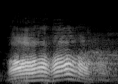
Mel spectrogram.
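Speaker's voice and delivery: loud mocking spoken ha ha; taunting laugh. Shown as a demonstration. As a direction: laugh them off scornfully. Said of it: "what I say to C N N".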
